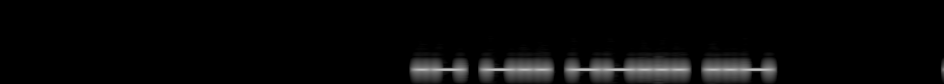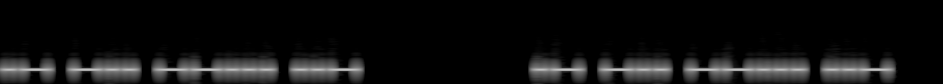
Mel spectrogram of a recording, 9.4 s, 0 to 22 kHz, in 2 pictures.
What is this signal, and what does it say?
Morse code, heard as a keyed tone, about 28 wpm, 700 Hz. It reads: AD7U AD7U AD7U
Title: USA Call Signs - 4 Characters - Repeated 3x - 28wpm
